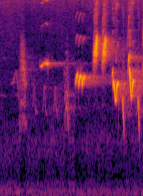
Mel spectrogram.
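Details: Nightingale song phrase: faint notes, a short whistle, then quickly accelerating loud chirps with high bright accents.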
